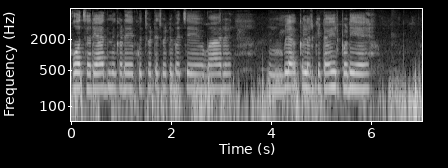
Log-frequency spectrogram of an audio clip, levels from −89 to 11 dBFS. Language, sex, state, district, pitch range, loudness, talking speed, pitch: Hindi, female, Rajasthan, Bikaner, 140-220 Hz, -19 LUFS, 155 wpm, 215 Hz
